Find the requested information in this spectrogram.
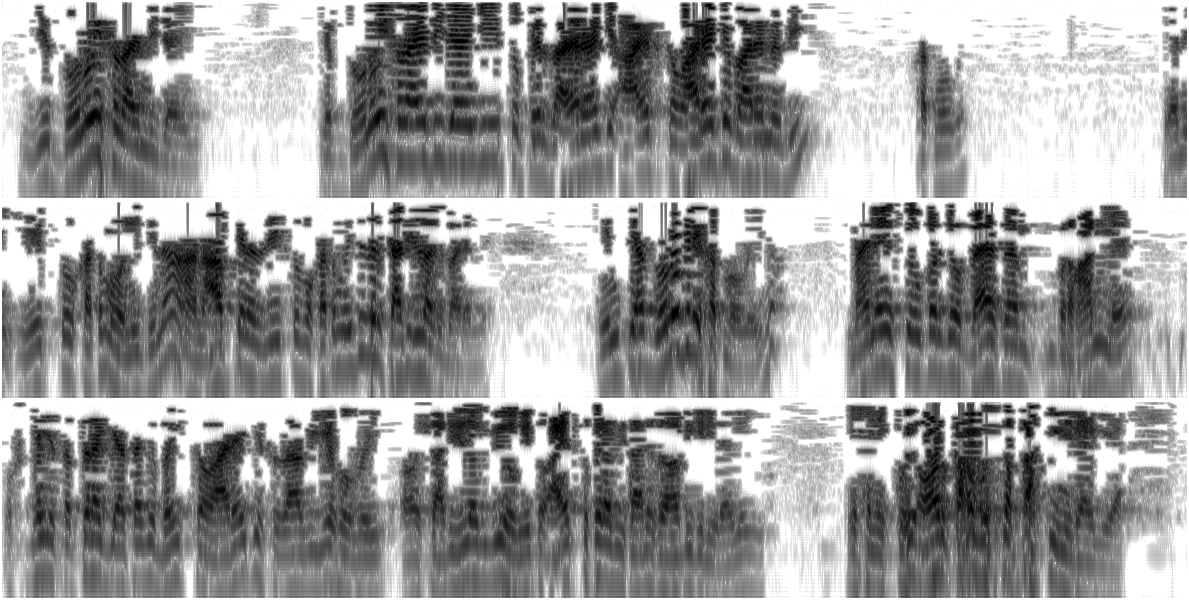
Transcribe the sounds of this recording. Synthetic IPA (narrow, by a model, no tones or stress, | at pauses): jed̪oːnõɦisɐzaːed̪iːd͡ʒaːḛ̃ːŋɡiː | d͡ʒɐb̚d̪oːnõɦisɐzaːed̪iːd͡ʒaːẽːɡit̪opʰɪɾzaːɦɪɾɦɛk̬eʔaːjət̪kɐʋaːɾek̬ebaːɾemẽbʱi | xɐt̪mɦoːɡɐi | ja̰ːniʔeːk̚t̪oxɐt̪mɦoːnit̪ʰina̰na̰ːfkenɐzd̪iːk̚t̪oʋoxɐt̪mɦoːit̪ʰisɪɾfʃaːd̪isɐzakeba̰ːɾemẽ | ɪnkiɐb̚d̪oːnõk̬elijexɐt̪mɦo̰ɡɐina | mɛ̃ːneɪskeuːpəɾd͡ʒoːbɛɦɛsɦɛ̃bʊɾɦaːnmẽ | ʊsmẽjet̪ɐbsəɾak̬ijat̪ʰakebʱɐikɐʋaːɾekisɐzabʱijeɦoɡɐiɔːɾʃaːd̪id͡ʒʊd̪ak̬ibʱiɦoːɡəit̪oaːjət̪̚ːopʰɪɾɐbʱisaːɾesɐzaːbʱikelieɾɛɦɡɐi | jaːnikoːiɔːɾkaːmʊskabaːkinəɦĩɾɛːɡɐja̰ː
